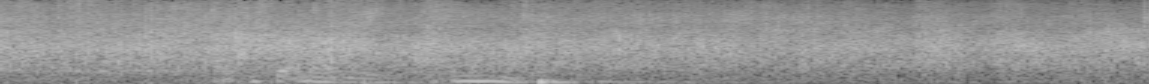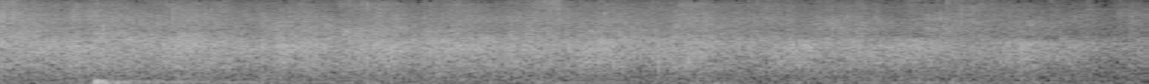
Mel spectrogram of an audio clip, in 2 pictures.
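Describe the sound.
A crowd claps steadily for several seconds, a dense, even patter of many hands that holds at a fairly loud level throughout, with faint voices mixed underneath.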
